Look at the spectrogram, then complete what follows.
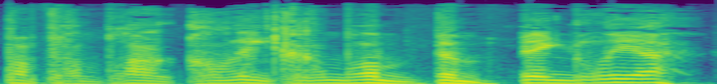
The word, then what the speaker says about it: Birbiglia: And then Mike Birbiglia. How do you say his last name? I get to Brig and then my brain shuts down. Birbiglia.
